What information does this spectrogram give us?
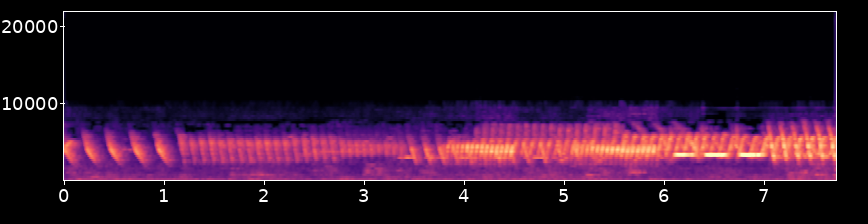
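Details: Canary singing a long run of fast, bright, rolling trills that swell louder midway, with faint tonal background sounds underneath.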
